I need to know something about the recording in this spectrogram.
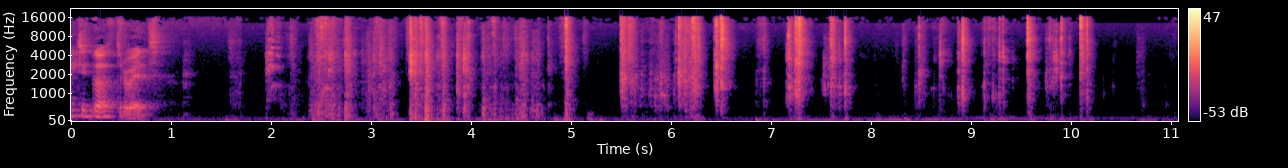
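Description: Plastic cosmetics clatter and click as they are picked up and set down on a table.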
